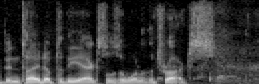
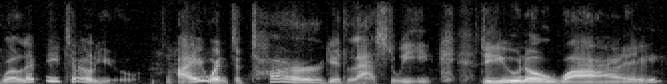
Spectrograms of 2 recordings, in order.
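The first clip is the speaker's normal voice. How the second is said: witch voice; much slower than usual. Retold or imitated. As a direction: stretch every word like a fairy-tale witch. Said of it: "she talked like the Wicked Witch".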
